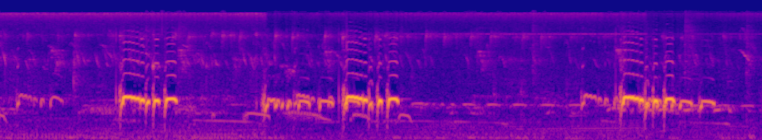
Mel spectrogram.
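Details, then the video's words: Local zebra dove used as a lure so other doves answer quickly; crystal-clear cooing in short bright phrases of rapid hooked notes, about three phrases separated by quieter pauses with faint softer coos. "PERKUTUT LOKAL GACOR SUARA KRISTAL - Pancingan perkutut bikin cepat nyaut"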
